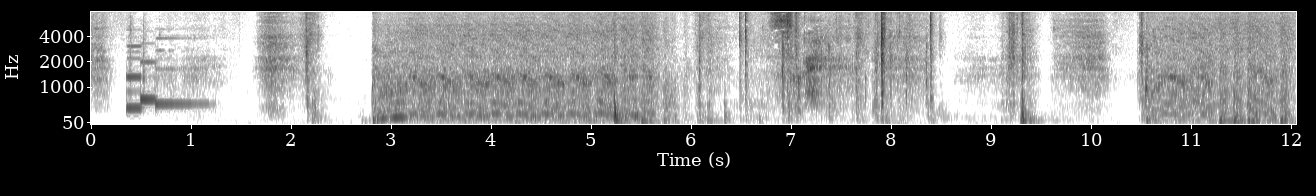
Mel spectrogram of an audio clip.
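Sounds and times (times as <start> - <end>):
dashboard warning chime: 0.4 - 1.3
car engine cranking: 2.8 - 8.5, 10.5 - 12.0.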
